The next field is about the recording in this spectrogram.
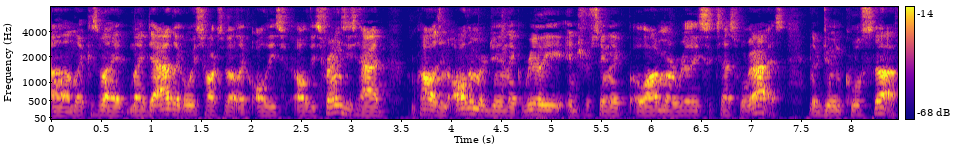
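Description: The speech moves at a very fast pace. Its intonation stays fairly even. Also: man. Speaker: podcast host. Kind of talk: casual chat. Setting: in-person video recording. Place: home room. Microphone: camera far.

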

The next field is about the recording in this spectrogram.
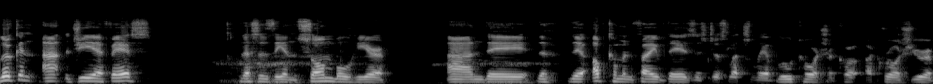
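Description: A man's normal speaking voice at a medium pitch, with ordinary pitch variation and big swings in loudness, in a dry, close sound with no echo. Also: moderate pace. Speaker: weather forecaster. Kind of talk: weather report, explanatory forecast commentary over charts. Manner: measured, conversational, explanatory with hedging fillers.

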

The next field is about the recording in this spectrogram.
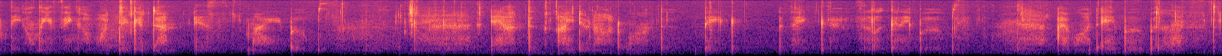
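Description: Whispering and soft-spoken, a woman talks at a very slow pace with long, frequent pauses. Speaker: vlogger. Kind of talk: casual vlog chat. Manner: soft close whisper while chewing gum. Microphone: phone near.

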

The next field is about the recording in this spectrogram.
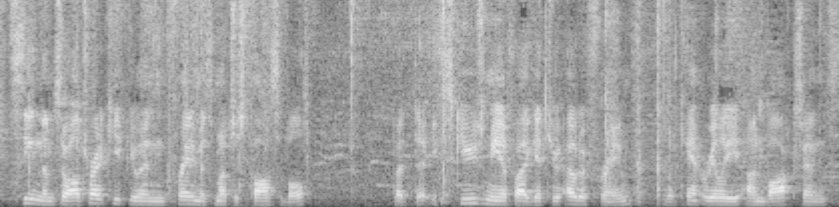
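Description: Noticeable background noise runs through the clip. Over it, a man talks with fairly even intonation. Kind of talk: casual vlog chat. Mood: relaxed after work. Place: garage. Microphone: camera far.

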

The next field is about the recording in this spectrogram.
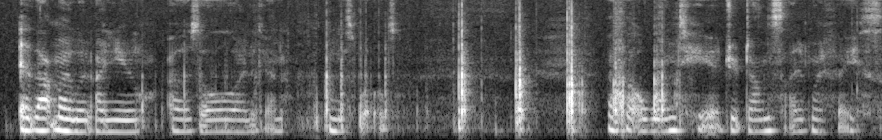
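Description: Moderate pace over loud background noise. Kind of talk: acted dialogue and story narration. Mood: sad, emotional.

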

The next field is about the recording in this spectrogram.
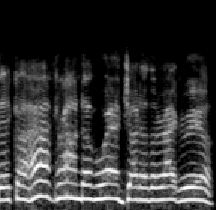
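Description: In a put-on character voice with a Scottish accent, the speaker talks at a fairly high pitch. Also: moderate pace.

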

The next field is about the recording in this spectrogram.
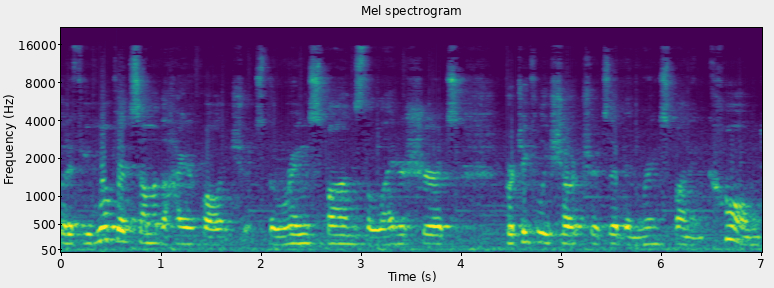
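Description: Faint music plays in the background as a man speaks amid audible room echo. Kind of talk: interview answer. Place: hall.

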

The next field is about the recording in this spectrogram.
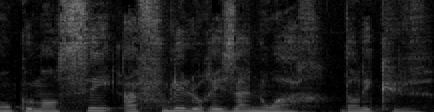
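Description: The woman speaks at a very slow pace. Her pitch varies in an ordinary way. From Algeria (pied-noir). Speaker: actress interviewee. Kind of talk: interview answer. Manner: hesitant, many fillers. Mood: calm, friendly, smiling. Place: home room.

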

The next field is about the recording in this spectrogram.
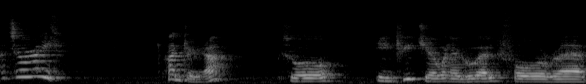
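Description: A man with a Geordie accent speaks at a very slow pace and fairly high pitch, with ordinary pitch variation and long, frequent pauses. Audible room echo surrounds his voice. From northern England, Tyneside; northern England. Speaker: beer reviewer vlogger. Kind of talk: casual product review. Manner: chatty, informal. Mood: relaxed, jovial. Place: kitchen. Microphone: camera far.

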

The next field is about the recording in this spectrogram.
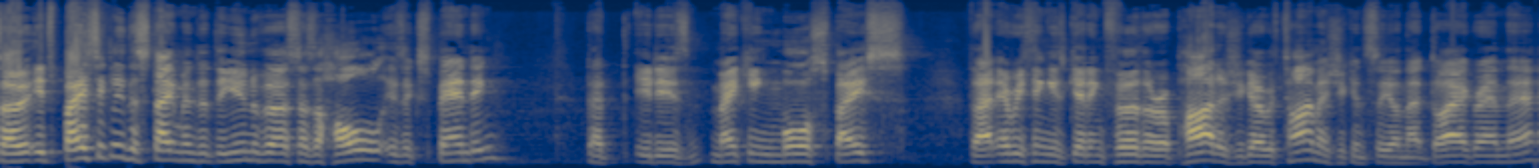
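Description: Pitched fairly high, a man speaks with an Australian accent and ordinary pitch variation. His pace is fairly quick, and the background is quiet. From rural New South Wales, Australia. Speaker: astrophysicist. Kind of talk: lecture. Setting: video call. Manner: hesitant with fillers.

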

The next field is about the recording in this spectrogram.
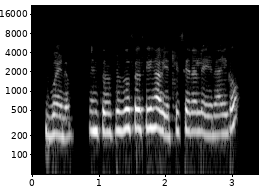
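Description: A woman's fairly high voice at a moderate pace, with fairly even intonation and a dry, close sound with no echo.

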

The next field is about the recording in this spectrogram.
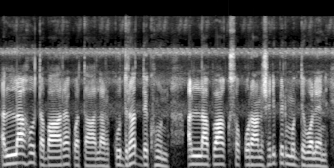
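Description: Recorded with a dry, close sound and no echo, a man uses a normal speaking voice at medium pitch with fairly even intonation. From West Bengal, Paschim Medinipur. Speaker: Islamic preacher and poet. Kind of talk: religious sermon-style address to viewers.

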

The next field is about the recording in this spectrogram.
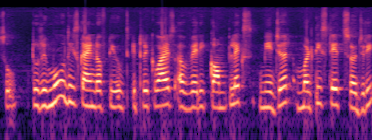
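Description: The woman's delivery moves at a moderate pace. Her intonation stays fairly even. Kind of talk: medical explainer to camera. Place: office. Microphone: lapel.

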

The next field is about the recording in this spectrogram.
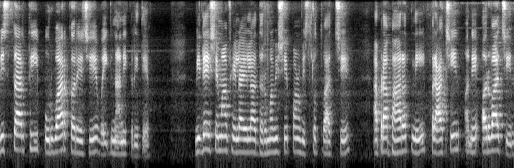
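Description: A woman speaks at a medium pitch with fairly even intonation. It is a plain, everyday voice. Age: 60s. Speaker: retired teacher. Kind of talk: book review.

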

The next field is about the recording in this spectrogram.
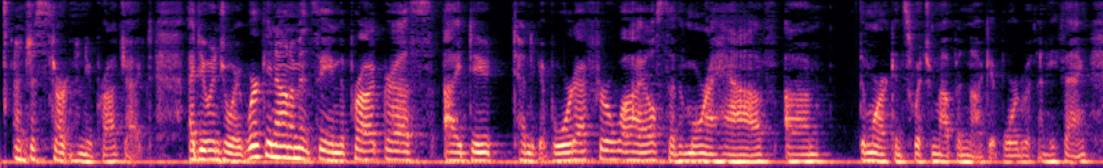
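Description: Light background noise sits behind a woman whose very deep, low pitch shows ordinary variation as she talks at a fairly quick pace. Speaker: cross-stitch hobby vlogger. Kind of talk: casual vlog chat. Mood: relaxed, chatty. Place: kitchen. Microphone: phone near.

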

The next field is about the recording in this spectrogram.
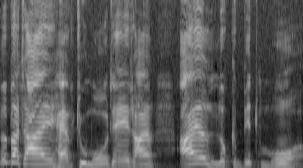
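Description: A man does a put-on character voice, speaking slowly in a high pitch with a slightly husky edge and very wide pitch swings.

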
